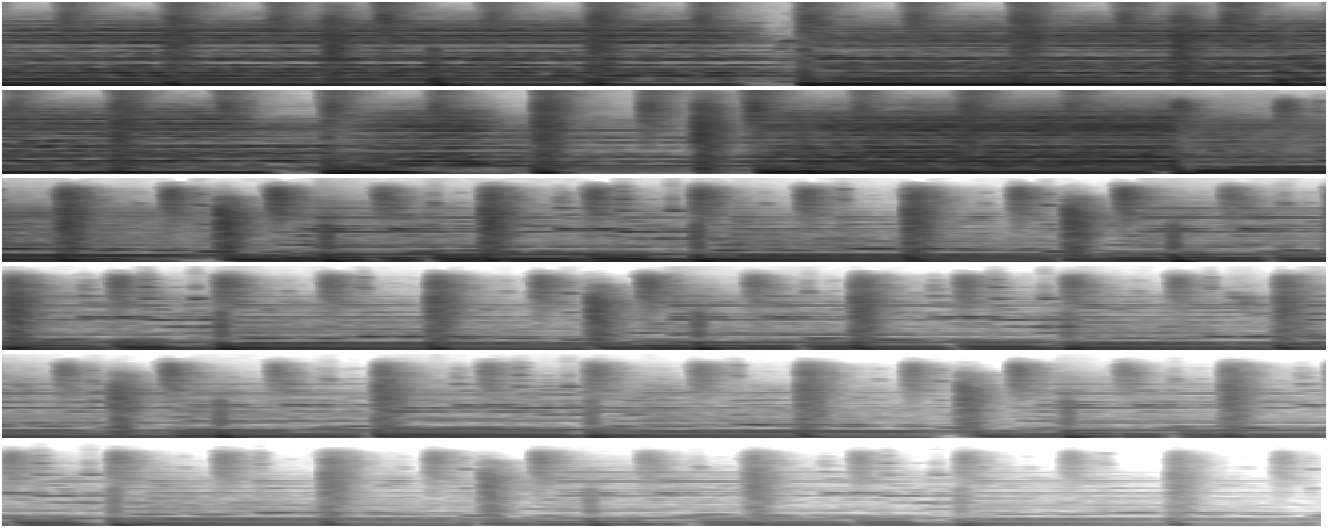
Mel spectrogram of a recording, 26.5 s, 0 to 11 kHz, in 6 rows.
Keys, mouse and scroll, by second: 0.0 click, 1.3 click, 2.6-5.5 drag, 6.1 F1, 6.5 click, 9.5 click, 13.9 click, 18.0-24.5 drag, 26.0-26.4 drag.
